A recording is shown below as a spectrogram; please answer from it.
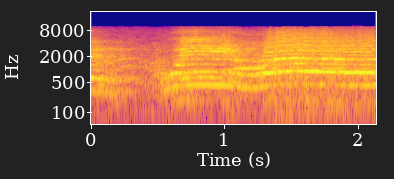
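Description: A rock singer's high wailing voice, unaccompanied, holding long notes that slide slowly in pitch, with a short break just before half a second in.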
